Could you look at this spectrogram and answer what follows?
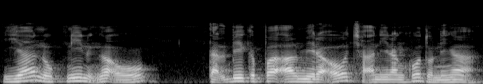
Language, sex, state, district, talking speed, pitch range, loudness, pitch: Garo, male, Meghalaya, South Garo Hills, 100 wpm, 110-145 Hz, -15 LUFS, 125 Hz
